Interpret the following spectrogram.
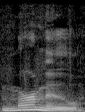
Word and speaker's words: Murmu: Murmu, I believe is how you say her name, was seen at Westminster Hall as well.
